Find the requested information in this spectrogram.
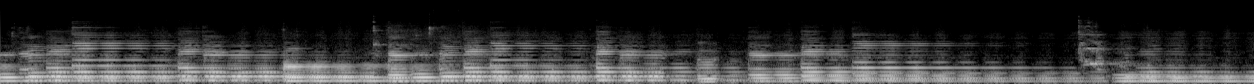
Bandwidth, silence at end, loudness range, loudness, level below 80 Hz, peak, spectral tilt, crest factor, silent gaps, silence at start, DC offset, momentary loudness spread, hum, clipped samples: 7.2 kHz; 0 s; 6 LU; -18 LUFS; -48 dBFS; -2 dBFS; -9 dB/octave; 16 dB; none; 0 s; under 0.1%; 11 LU; none; under 0.1%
